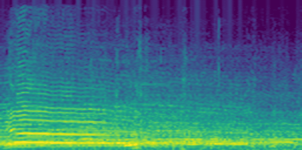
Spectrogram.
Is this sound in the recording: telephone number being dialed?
no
